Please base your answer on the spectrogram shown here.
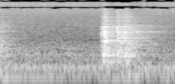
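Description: Greens roast in a hot pan, a low hiss that swells into a short burst of sizzling and scraping halfway through before settling back down.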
